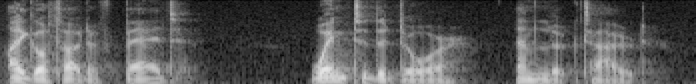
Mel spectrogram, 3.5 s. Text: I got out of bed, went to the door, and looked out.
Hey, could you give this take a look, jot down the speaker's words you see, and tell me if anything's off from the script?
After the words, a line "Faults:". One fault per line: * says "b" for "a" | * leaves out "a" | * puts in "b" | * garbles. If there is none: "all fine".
I got out of bed, went to the door, and looked out.
Faults:
all fine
